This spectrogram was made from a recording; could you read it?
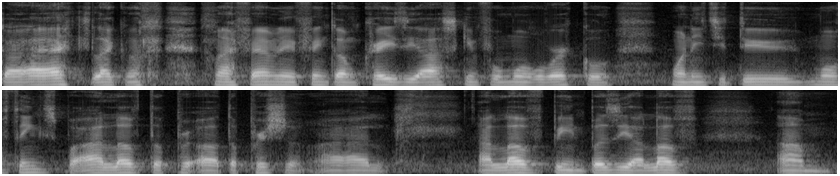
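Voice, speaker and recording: Guest voice: a New man, low and fairly monotone, laid-back and earnest, casual interview talk. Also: a little hiss or hum. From New Zealand. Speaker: guest, community leader.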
